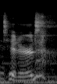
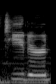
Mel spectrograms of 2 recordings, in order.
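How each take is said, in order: First: The first vowel is a short 'i' sound. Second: The first vowel is a long 'ee' sound. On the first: The speaker calls it wrong. "not tittered" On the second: The speaker calls it right. "It's teetered"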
